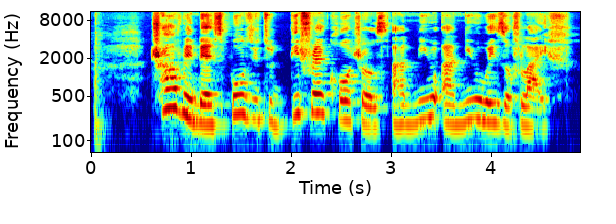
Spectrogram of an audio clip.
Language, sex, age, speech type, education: Nigerian Pidgin, female, 30-45, spontaneous, tertiary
